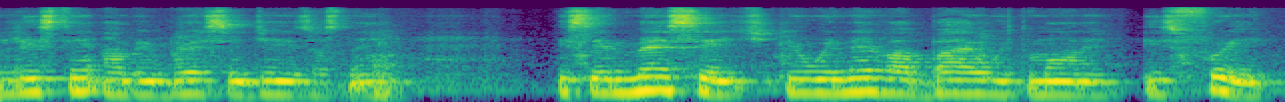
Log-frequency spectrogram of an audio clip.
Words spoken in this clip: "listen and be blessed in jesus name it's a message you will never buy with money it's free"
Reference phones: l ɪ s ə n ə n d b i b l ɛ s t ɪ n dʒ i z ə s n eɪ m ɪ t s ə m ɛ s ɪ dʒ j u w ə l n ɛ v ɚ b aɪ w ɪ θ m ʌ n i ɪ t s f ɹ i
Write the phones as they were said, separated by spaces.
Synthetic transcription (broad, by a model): l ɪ s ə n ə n b i b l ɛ s ɪ n dʒ i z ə s n eɪ m ɪ t s ə m ɛ s ɪ dʒ j u w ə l n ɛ v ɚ b aɪ w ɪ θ m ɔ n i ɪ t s f ɹ i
